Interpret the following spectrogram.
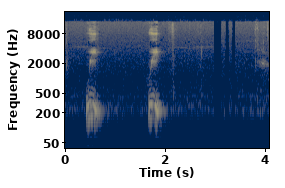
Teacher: Consonne glissant palatal et arrondi.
